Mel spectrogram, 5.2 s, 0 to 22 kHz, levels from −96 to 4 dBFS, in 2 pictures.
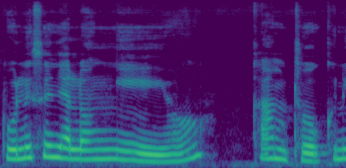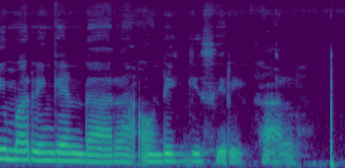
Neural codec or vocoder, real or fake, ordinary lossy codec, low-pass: vocoder, 44.1 kHz, 128 mel bands, Pupu-Vocoder; fake; none; none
